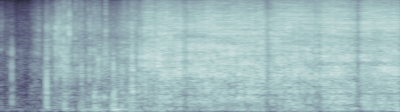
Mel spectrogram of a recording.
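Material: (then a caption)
Nylon. A narrow green nylon hook-and-loop strip is pulled off a red loop strip by fingers with long nails. A few soft crackly ticks build into a sustained, bright, crunchy ripping that grows loud and steady, with brief dips before the rip continues to the end.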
